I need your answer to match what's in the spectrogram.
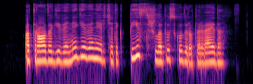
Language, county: Lithuanian, Vilnius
